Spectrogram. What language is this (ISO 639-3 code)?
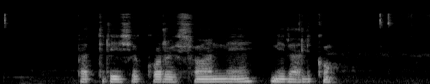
tar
